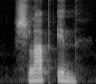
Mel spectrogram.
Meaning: inflection of inslapen: 1. first-person singular present indicative 2. second-person singular present indicative 3. imperative
- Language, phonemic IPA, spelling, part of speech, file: Dutch, /ˈslap ˈɪn/, slaap in, verb, Nl-slaap in.ogg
